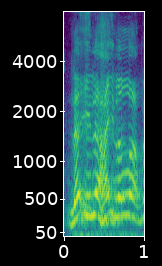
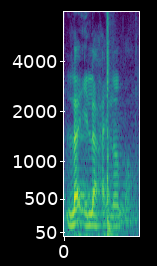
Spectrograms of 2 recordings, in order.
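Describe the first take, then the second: First: Higher, louder proclamation of faith; raised declaration. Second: Said in the usual way. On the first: Shown as a demonstration. Preacher proclaiming the shahada to the crowd, raised. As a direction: lift it up as a cry of faith. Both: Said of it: "repeats the phrase".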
